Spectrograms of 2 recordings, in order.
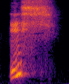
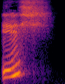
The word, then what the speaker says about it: ich: It starts with ish and then come, very similar to, let me just give you. So, ish, Is uh-huh. come. Komme with an E at the end.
